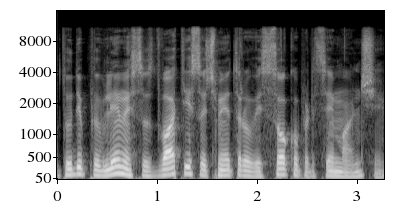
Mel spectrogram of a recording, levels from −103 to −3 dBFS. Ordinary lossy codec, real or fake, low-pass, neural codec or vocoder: none; real; 10.8 kHz; none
